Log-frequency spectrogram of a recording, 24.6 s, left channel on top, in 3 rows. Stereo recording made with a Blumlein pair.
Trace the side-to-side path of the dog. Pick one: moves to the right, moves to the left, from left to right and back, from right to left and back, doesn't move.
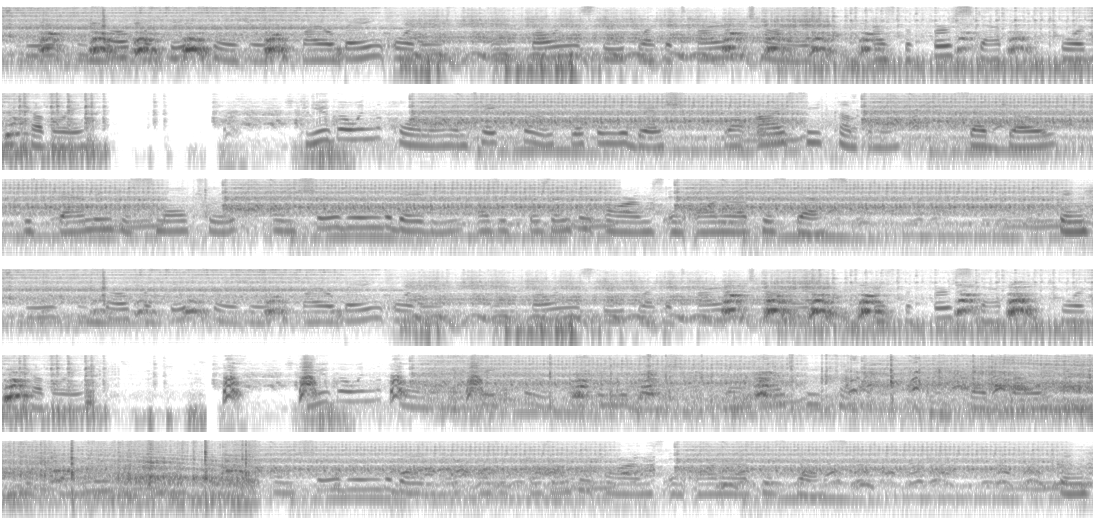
moves to the right.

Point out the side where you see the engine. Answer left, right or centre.
centre.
